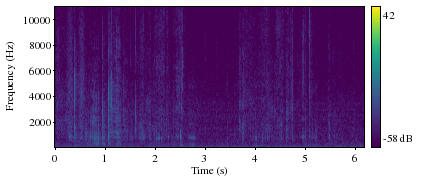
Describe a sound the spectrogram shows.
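Paper pages rustle and flap as a book's pages are turned.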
